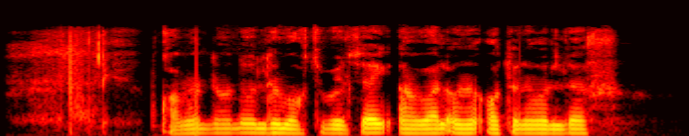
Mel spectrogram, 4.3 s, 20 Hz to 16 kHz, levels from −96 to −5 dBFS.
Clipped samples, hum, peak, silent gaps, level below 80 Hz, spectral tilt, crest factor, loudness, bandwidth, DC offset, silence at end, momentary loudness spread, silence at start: under 0.1%; none; -16 dBFS; none; -68 dBFS; -6 dB/octave; 20 dB; -35 LUFS; 8 kHz; under 0.1%; 0.45 s; 12 LU; 0.2 s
